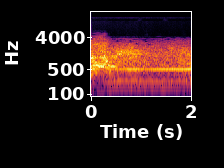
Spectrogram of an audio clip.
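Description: CB radio receiving an AM skip signal on channel 28 during a pause in the distant operator's talk, with the carrier still on: static hiss with a steady whistle tone and a lower steady hum underneath.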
